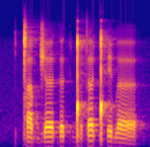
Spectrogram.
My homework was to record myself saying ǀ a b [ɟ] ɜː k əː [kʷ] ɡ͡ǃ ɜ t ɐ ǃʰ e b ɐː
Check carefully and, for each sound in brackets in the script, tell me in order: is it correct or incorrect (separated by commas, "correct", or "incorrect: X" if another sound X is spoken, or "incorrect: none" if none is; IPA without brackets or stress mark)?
incorrect: d͡ʒ, incorrect: k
